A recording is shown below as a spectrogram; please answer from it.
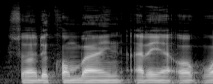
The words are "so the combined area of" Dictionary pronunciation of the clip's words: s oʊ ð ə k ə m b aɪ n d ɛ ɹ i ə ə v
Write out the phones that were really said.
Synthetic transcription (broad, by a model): s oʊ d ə k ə m b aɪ n ɛ ɹ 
